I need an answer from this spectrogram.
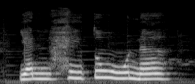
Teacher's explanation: nun sukun bertemu dengan ha dibacanya jelas tanpa dengung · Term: izhar halqi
